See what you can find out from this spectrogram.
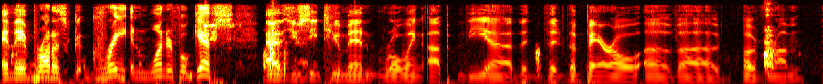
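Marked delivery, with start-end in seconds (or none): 0.0-2.4 pitched-up announcing character voice. Voicing Nemi announcing that the ship has set sail: Nemi voice. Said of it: "as she kinda gestures all of you".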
